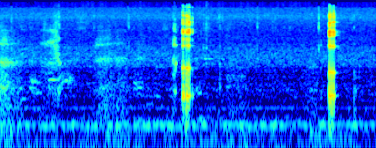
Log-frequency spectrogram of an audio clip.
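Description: Two short, sharp gulping bursts about two seconds apart over quiet room noise, heard as hiccup-like burps.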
